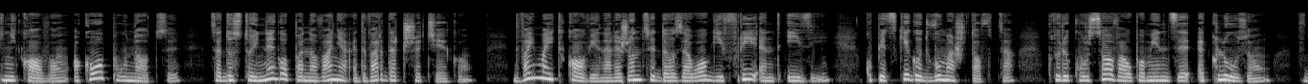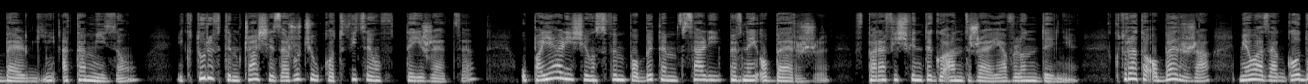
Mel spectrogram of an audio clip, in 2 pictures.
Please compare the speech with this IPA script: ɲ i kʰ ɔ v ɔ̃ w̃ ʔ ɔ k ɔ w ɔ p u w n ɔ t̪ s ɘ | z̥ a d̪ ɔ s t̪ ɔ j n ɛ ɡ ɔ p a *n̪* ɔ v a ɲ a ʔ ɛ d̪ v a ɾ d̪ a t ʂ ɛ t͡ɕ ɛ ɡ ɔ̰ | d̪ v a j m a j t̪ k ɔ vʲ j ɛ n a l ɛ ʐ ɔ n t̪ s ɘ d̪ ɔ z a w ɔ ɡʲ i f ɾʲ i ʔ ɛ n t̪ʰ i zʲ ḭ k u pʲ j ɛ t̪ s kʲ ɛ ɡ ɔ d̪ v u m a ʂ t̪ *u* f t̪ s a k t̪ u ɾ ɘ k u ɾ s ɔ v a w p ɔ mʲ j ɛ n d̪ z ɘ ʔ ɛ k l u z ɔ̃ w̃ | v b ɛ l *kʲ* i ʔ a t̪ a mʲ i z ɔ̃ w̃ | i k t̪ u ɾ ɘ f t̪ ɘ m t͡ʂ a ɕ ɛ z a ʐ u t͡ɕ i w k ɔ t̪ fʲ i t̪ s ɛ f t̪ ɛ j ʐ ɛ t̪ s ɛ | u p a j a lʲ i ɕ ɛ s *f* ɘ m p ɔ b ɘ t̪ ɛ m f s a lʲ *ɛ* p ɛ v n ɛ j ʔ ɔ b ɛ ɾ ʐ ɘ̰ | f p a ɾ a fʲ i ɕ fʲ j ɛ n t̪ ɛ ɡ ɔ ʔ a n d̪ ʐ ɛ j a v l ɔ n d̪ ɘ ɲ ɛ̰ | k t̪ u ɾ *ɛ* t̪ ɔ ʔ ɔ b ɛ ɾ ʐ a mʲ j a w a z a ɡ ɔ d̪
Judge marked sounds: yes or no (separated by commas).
yes, no, no, yes, no, no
